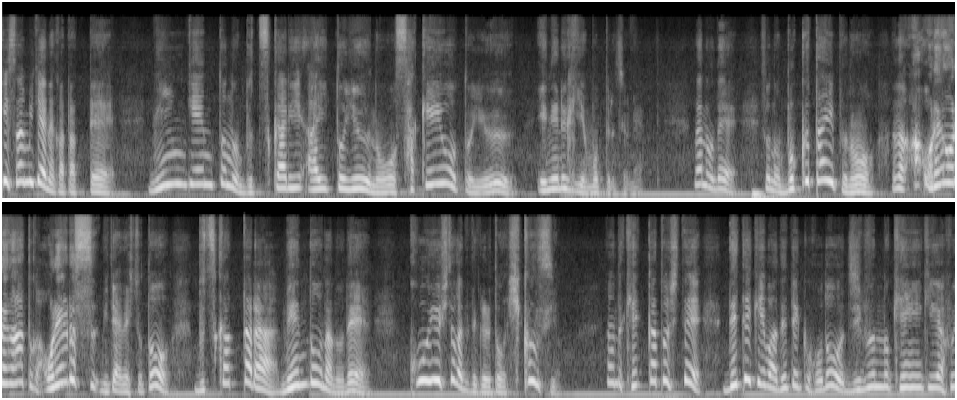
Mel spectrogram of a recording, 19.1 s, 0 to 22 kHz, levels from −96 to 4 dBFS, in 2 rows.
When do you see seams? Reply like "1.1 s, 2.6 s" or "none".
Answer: none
